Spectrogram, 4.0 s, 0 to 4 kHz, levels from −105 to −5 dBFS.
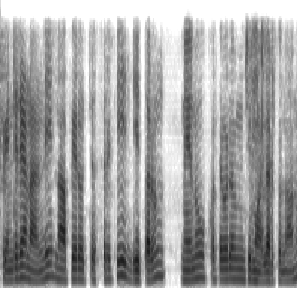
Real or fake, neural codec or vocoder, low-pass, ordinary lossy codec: fake; codec, 16 kHz, 4 kbps, X-Codec, WavLM features, trained on Multilingual LibriSpeech; 3.6 kHz; none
